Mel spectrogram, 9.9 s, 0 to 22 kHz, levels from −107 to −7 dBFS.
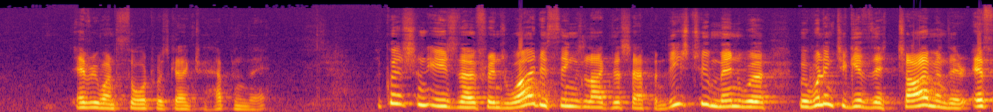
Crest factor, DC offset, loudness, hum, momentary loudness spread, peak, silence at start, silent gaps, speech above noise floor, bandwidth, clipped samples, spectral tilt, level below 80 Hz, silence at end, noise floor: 16 dB; under 0.1%; -16 LUFS; none; 14 LU; 0 dBFS; 0.75 s; none; 36 dB; 17 kHz; under 0.1%; -6 dB/octave; -58 dBFS; 0 s; -52 dBFS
